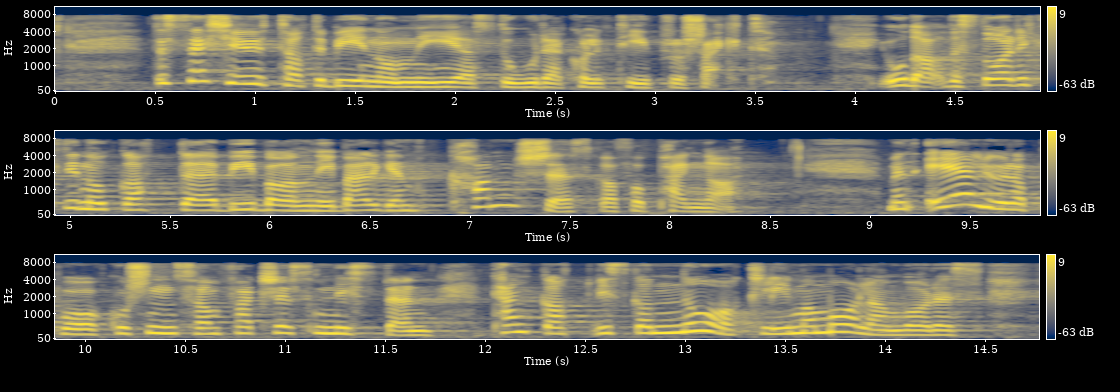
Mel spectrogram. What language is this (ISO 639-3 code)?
nor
